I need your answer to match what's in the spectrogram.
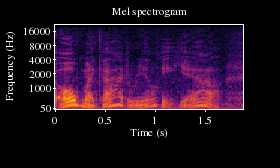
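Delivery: put-on very soft, hushed, slow old-lady gushing and marveling. Retelling a tour where others gushed: imitating little old ladies. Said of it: "the little old ladies".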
